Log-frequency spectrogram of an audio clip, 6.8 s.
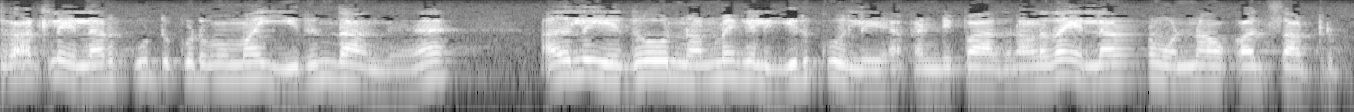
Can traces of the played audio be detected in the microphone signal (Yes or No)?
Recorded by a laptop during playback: No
